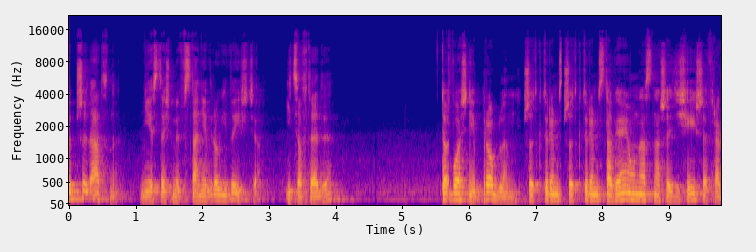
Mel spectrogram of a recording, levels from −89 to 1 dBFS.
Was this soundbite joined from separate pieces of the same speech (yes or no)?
yes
